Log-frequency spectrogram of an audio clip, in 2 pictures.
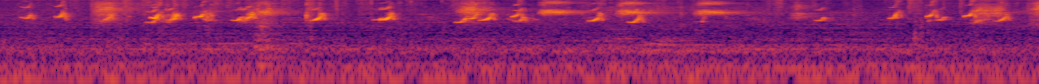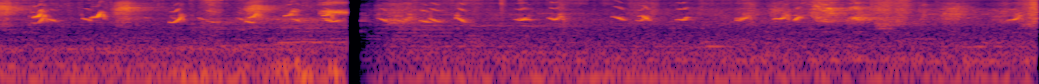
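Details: A group of chicks playing with a ball, chirping in a dense, unbroken stream of high descending peeps, with a brief silent cut partway through before the peeping resumes.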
